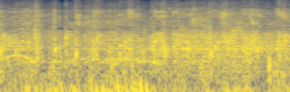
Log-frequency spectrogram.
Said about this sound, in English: Justice Ketanji Brown Jackson received a round of applause.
